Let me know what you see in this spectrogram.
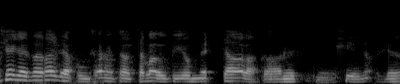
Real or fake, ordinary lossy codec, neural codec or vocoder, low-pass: fake; none; codec, 44.1 kHz, 2.6 kbps, DAC; 19.8 kHz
